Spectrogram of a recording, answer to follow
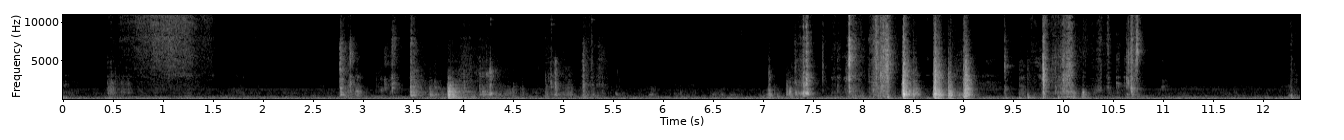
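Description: Handling of craft tools and paper on a tabletop while setting up a Big Shot die-cutting machine. There is a brief rustle near the start, then scattered clicks and knocks as metal dies, cardstock and the machine's plastic cutting plates and magnetic platform are picked up and set down. The loudest knock comes about two thirds of the way in.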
